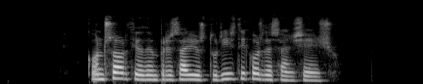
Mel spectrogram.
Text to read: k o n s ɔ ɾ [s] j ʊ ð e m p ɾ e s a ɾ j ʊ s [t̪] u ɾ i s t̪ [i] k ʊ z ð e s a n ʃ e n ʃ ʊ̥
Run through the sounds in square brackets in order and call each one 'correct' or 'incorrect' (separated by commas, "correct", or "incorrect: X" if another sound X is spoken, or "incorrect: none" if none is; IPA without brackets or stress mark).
incorrect: θ, correct, correct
